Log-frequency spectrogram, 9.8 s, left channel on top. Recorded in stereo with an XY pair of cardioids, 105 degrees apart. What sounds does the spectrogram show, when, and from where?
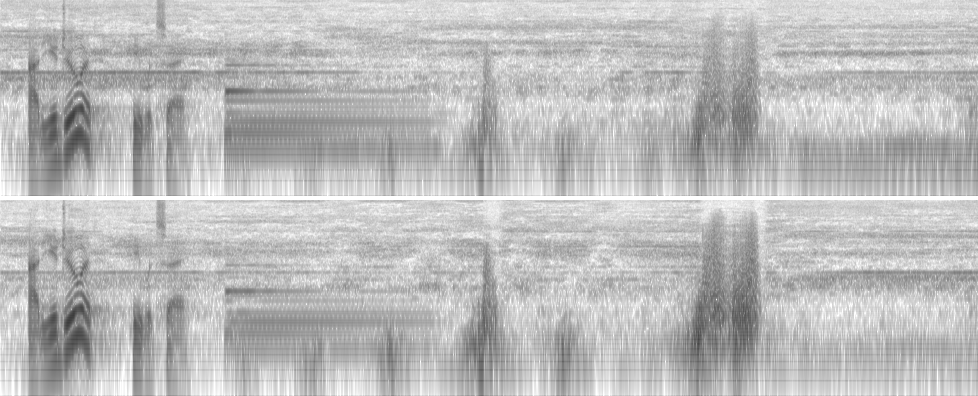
0.3 s a man speaking: 10° right, 0.5 m
2.2 s a guitar: 40° left, 5 m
